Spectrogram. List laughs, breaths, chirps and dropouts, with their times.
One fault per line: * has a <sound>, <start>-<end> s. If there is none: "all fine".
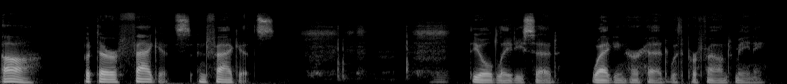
* has a sniff, 3.0-4.5 s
